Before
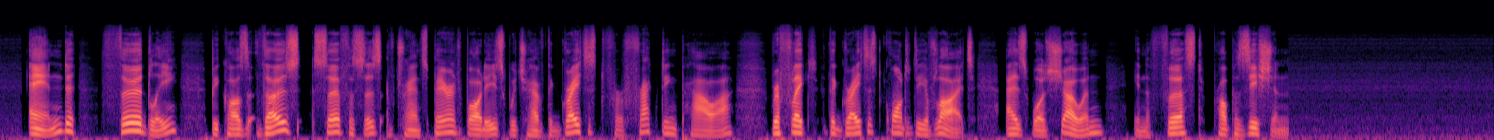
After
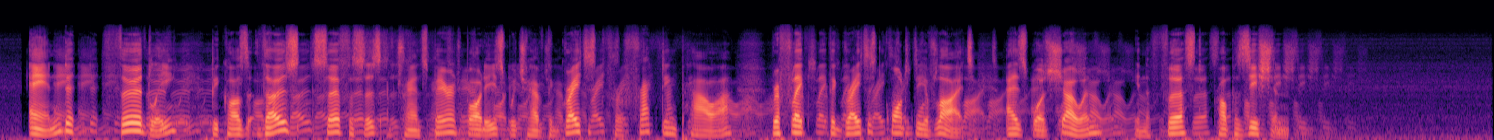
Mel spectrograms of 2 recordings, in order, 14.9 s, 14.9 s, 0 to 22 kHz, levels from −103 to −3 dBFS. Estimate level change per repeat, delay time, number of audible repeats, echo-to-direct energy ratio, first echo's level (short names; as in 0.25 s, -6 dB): -7.5 dB, 0.243 s, 3, -16.5 dB, -17.5 dB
